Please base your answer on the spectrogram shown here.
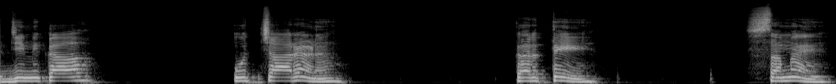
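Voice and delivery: words spaced out with long pauses; slow dictation. Shown as a demonstration. Teacher dictating the definition word by word to students. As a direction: dictate each word slowly, repeating. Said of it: "मैं पहले परिभाषा लिख दे रहा हूँ".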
